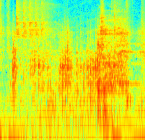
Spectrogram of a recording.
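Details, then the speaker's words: Spring-type chest expander during pulls: irregular light metallic clinks and clacks as springs stretch and release, happening only sometimes; spring coils knocking together. "can you hear the noise it's making? It only happens sometimes, but sometimes I'll hear sort of clacking noises, sort of metallic clinking noises."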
